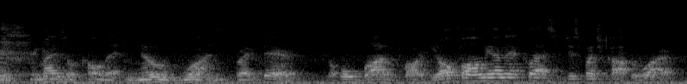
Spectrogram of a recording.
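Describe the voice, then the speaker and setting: At a moderate pace, a man talks amid audible room echo. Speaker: engineering professor. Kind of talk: lecture. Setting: classroom.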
